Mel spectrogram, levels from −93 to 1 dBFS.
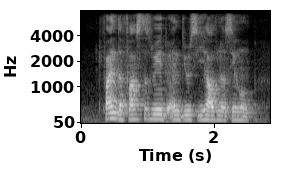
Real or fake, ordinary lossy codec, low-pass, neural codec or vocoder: real; none; 7.2 kHz; none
